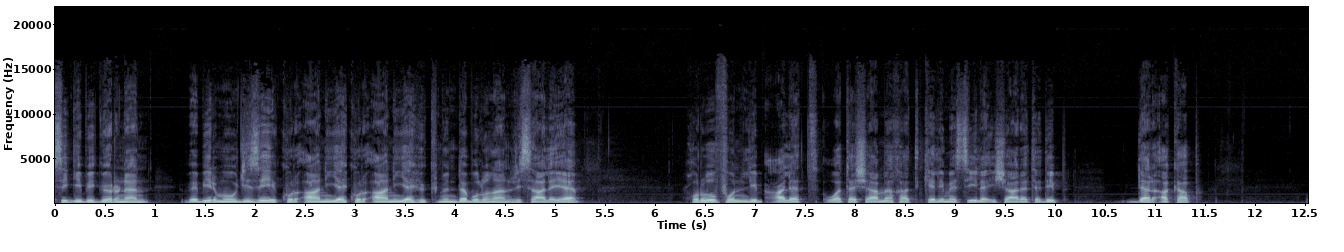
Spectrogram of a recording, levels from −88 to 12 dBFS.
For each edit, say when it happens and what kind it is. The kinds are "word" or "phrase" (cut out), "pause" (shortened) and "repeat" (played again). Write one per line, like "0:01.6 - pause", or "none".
0:02.9 - repeat
0:07.1 - word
